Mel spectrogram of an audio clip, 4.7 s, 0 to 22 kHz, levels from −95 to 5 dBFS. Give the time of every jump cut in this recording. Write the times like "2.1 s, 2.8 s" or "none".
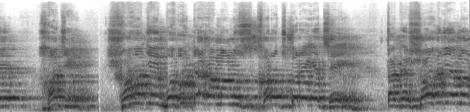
1.0 s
